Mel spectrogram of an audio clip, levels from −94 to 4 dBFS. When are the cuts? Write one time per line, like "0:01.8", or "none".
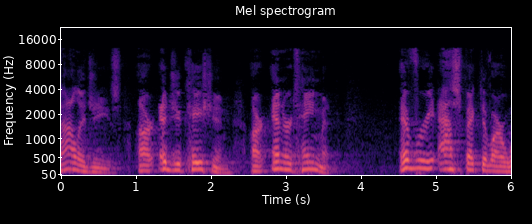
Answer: none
